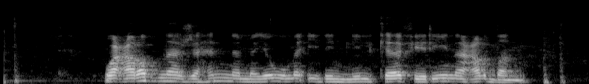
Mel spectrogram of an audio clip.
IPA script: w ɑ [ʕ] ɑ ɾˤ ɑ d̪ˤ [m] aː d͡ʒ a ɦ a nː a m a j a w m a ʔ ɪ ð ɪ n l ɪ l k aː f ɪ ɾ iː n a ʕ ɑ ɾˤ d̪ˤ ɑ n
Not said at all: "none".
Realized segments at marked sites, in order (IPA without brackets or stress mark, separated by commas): ʕ, n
